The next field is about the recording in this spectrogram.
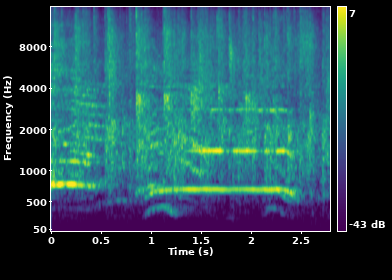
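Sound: audience clapping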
